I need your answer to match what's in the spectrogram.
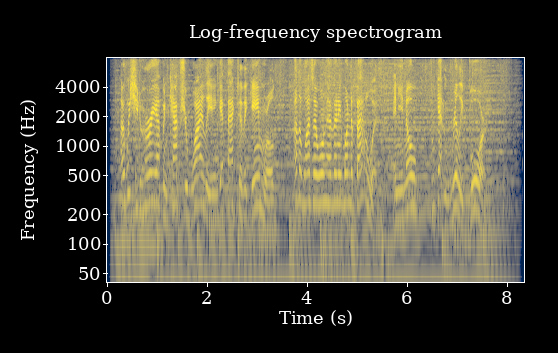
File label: impatient; megaman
